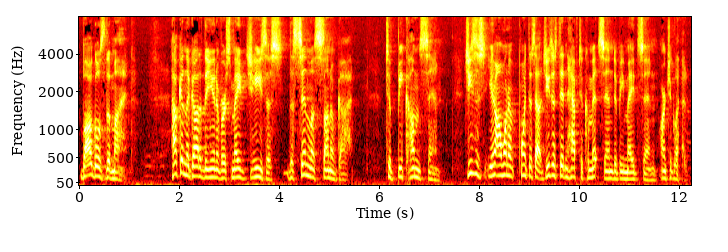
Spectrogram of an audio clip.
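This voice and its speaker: Pastor preaching with folksy warmth. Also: male voice, fairly high pitch, lively intonation, moderate pace. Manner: conversational preaching, chuckles, emphatic repetition. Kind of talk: sermon.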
